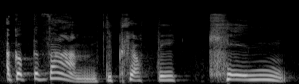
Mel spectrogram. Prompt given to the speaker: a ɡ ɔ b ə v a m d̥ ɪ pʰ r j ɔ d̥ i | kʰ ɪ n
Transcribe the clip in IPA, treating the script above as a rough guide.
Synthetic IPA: a ɡ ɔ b ə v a m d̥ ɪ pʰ r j ɔ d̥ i | kʰ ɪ n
